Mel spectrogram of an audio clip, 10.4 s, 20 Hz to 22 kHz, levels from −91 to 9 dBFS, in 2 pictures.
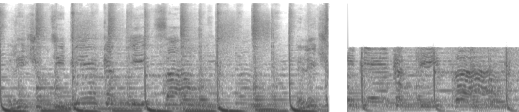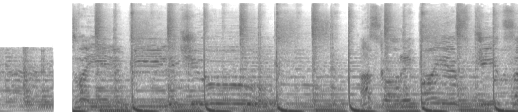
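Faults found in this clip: Sound abruptly dull and boxy from 3.28 s to 5.92 s, nothing above 3.8 kHz, roughly 5 dB quieter, faint new noise floor, 200 ms gap at switch. Likely input switched to a poorer device, such as a headset call profile, narrowing the band.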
